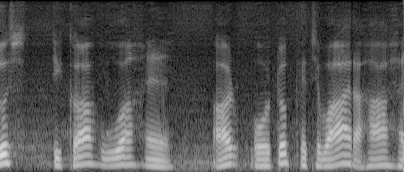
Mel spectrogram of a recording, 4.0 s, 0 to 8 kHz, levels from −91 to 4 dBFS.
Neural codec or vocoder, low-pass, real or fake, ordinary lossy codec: codec, 16 kHz, 0.8 kbps, ZipCodec; none; fake; none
